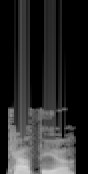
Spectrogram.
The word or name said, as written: cathia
